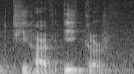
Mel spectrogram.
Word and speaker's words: T. Harv Eker: Harv Eker, por exemplo, ou T. Harv Eker, na pronúncia correta, é, não adianta você comprar Os Segredos da Mente Milionária.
